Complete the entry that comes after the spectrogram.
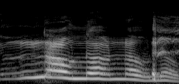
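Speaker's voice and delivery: put-on high, loud whiny drunk no; drunk refusal. Drunk friend refusing to be carried.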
